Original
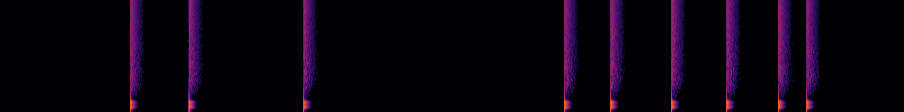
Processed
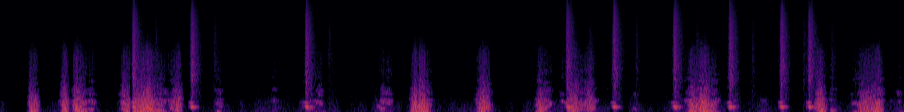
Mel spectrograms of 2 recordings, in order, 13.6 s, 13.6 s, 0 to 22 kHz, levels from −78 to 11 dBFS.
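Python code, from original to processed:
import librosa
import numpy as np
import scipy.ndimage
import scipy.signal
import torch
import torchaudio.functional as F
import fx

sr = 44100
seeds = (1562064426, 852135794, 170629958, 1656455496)

y = fx.dmg_wind(x, sr, seeds[0], corner_hz=330.0, level_db=-37.0)
y = scipy.signal.sosfilt(scipy.signal.butter(16, 9100.0, 'lowpass', fs=sr, output='sos'), y)
y = fx.hum_notches(y, sr, base_hz=50, count=5)
y = fx.over_compress(y, sr, threshold_db=-29.0, ratio=-0.5)
y = fx.low_shelf(y, sr, hz=160.0, db=5.0)
y = fx.echo_thinned(y, sr, ms=336, feedback_pct=42, hz=960.0, wet_db=-16.5)
y = fx.vibrato(y, sr, rate_hz=0.54, depth_cents=20.0)
y = fx.quant_dither(y, sr, seeds[1], bits=10, dither='none')
y = fx.noise_reduce_blind(y, sr, reduce_db=18)
y = fx.noise_mod_delay(y, sr, seeds[2], noise_hz=2000.0, depth_ms=0.055)
y = y * librosa.db_to_amplitude(-5.0)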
